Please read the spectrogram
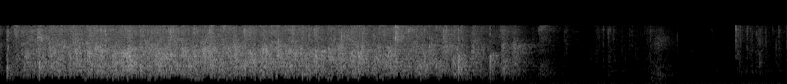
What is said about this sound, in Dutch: Mag ik ook voor jou een applaus.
